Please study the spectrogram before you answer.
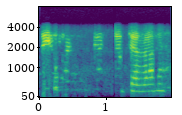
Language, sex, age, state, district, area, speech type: Urdu, female, 18-30, Bihar, Supaul, rural, conversation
